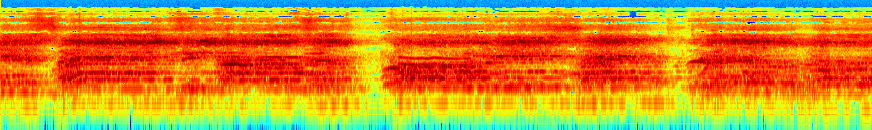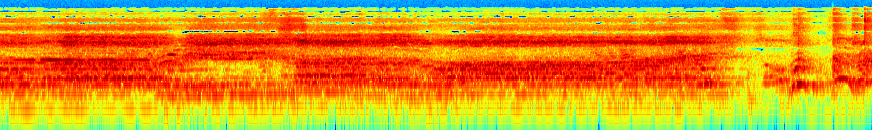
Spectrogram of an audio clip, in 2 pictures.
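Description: A pub crowd of men and women singing together unaccompanied in harmony. The voices sing in long phrases with brief breaks for breath, and the last phrase is held long before it ends.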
